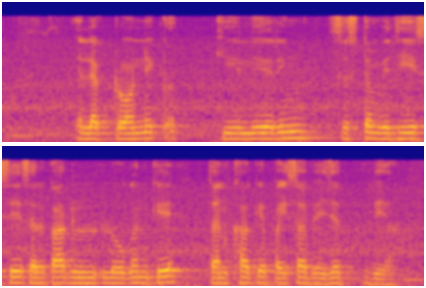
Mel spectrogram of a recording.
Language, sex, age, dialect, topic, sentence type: Bhojpuri, female, 18-24, Northern, banking, statement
